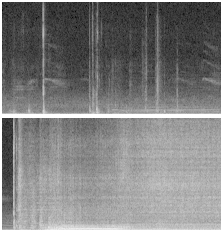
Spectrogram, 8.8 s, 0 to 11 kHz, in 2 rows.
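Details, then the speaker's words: 2007 BMW 335i N54 twin-turbo that rattled like wastegate rattle, then lost all boost and now smokes: engine cranks, catches and runs rough and uneven; engine misfire, failing turbochargers suspected, before turbo replacement. "car started to lose boost and now no boost at all it's misfiring"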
